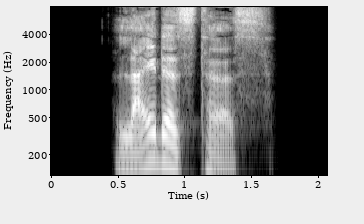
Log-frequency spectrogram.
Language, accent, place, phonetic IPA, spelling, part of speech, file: German, Germany, Berlin, [ˈlaɪ̯dəstəs], leidestes, adjective, De-leidestes.ogg
- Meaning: strong/mixed nominative/accusative neuter singular superlative degree of leid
